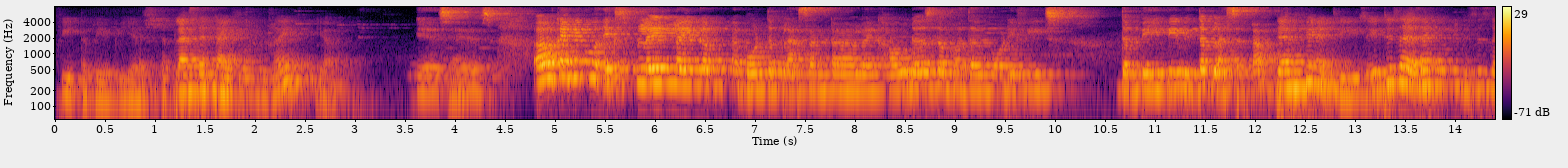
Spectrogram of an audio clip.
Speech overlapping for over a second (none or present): none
